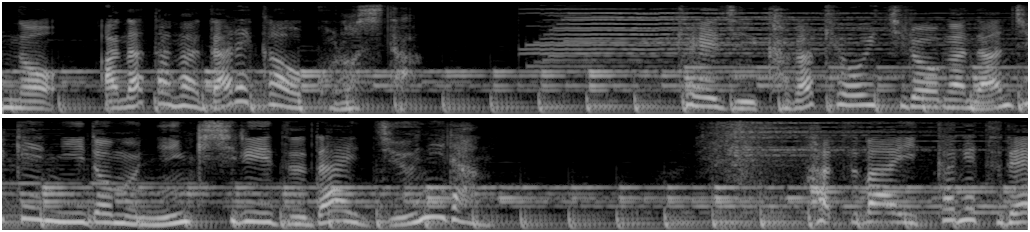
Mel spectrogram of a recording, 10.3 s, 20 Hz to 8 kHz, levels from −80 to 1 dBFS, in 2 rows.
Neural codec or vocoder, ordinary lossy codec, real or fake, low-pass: none; none; real; 7.2 kHz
